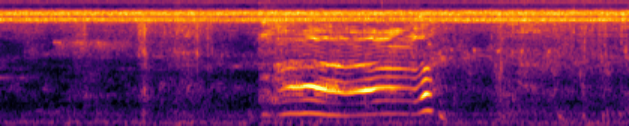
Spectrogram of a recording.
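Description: A steady, high-pitched chorus of insects, and about two seconds in a single drawn-out, wavering animal call lasting about a second, like a bleat, rising at its end.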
